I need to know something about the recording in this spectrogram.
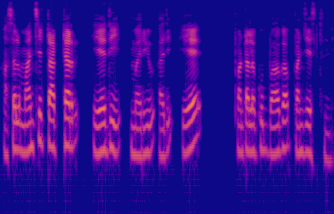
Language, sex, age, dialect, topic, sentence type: Telugu, male, 18-24, Central/Coastal, agriculture, question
